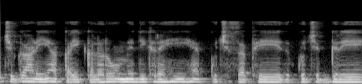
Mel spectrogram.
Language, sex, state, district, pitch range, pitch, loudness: Hindi, male, Haryana, Rohtak, 115-125 Hz, 120 Hz, -14 LUFS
